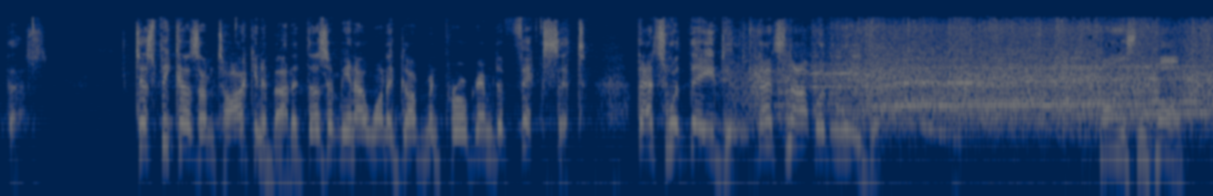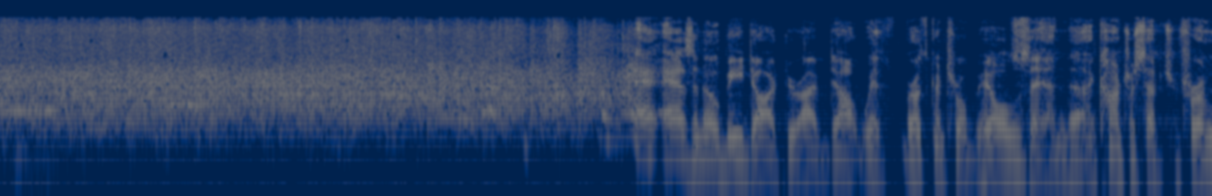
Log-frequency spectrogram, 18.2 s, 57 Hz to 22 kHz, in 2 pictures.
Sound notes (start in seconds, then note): 10.3 applause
